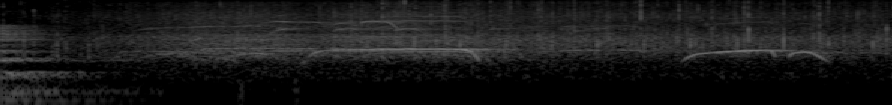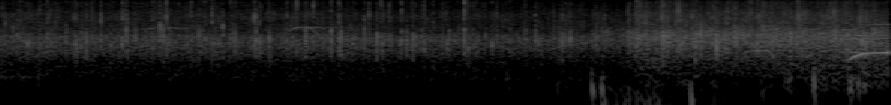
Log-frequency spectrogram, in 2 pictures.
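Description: Faint audience applause from an ice-show crowd as the music ends, with a few short cheers in the first seconds.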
